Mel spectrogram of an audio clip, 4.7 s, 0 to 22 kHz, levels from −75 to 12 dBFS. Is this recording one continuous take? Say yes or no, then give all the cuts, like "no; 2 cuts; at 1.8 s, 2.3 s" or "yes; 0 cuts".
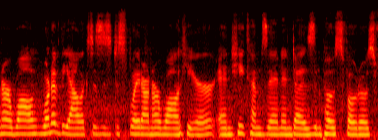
yes; 0 cuts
